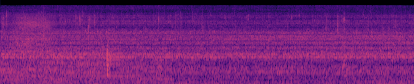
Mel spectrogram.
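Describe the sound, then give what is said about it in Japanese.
Hot water drained from an instant yakisoba noodle cup: a steady, broad hiss of pouring water that runs evenly throughout, broken by one brief click near the start. “今ね焼きそばを湯切りしてるこの湯切りをして一回湯切りした後にもう一回お湯を入れるんだよ”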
